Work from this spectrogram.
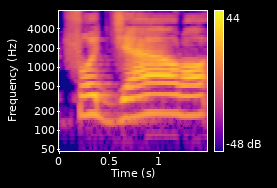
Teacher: جیم مشدد ہے، فا کو جیم کے ساتھ ملا کے پڑھیں گے. فجار لفی جحیم، یا مدہ ہے، دو حرکات اس کو لمبا کریں گے اور آخر پہ ہم نے وقف کا دینا ہے.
